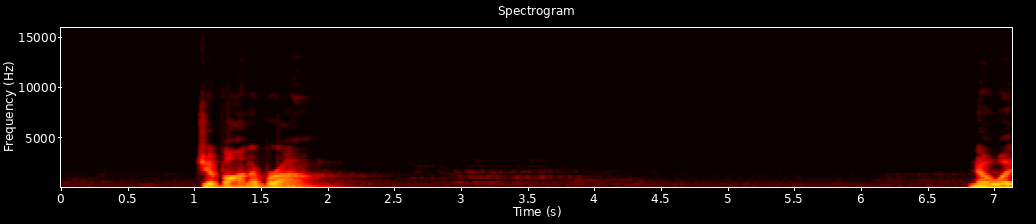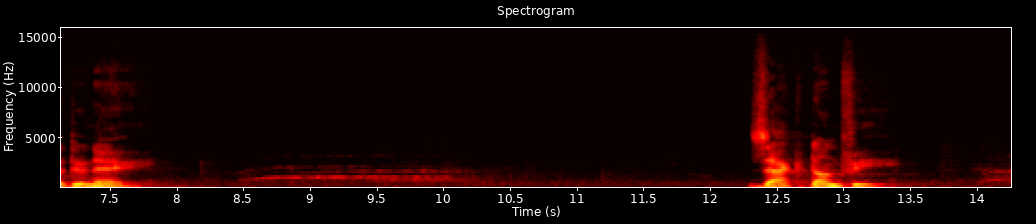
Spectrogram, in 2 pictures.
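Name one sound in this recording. A man reads out names over a loudspeaker in a large echoing hall.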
